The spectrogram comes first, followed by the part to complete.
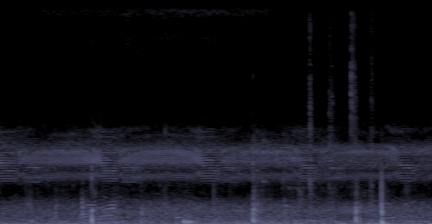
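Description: Steady high-pitched chorus of insects, with a few sharp knocks of a tennis ball being struck by racquets and bouncing on a hard court. The loudest knock comes about a second in.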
